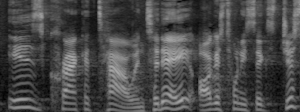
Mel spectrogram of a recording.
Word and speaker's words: Krakatau: Mount katow now most people know it as katoa but the correct pronunciation is katow and today August 26th just so happens to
